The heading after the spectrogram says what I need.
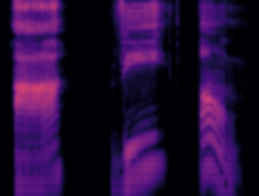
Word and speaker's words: avião: It's a nasal sound. The best way to think about it is like you're saying ow, but you're pushing a little bit of the air out through your nose. It sounds like this. A.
